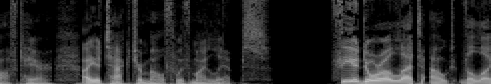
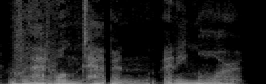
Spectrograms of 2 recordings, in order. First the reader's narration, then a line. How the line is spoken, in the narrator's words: I whispered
